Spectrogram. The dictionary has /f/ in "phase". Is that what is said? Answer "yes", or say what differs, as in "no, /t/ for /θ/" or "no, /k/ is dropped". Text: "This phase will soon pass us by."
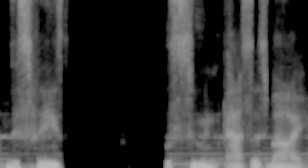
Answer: yes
